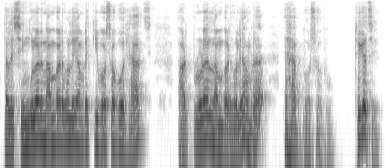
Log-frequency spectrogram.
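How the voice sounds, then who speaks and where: A man's voice: on the high side, expressive, very fast, darkish tone, lo-fi sound. A man teaching English grammar to students, asking questions and answering them himself, with frequent "okay?" check-ins.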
